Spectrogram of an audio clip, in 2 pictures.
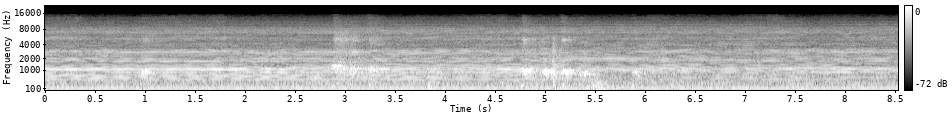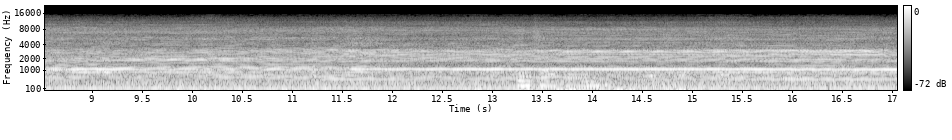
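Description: Handheld electric razor running with a steady buzzing hum as it is worked over a man's scalp, with a few brief louder sounds about three and five seconds in.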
